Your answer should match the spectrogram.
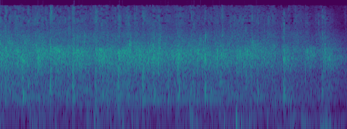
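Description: Sustained audience applause welcoming a speaker onto the stage at a Congress, a dense steady wash of many hands clapping with scattered sharper individual claps, holding at an even loud level throughout with no voices over it.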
